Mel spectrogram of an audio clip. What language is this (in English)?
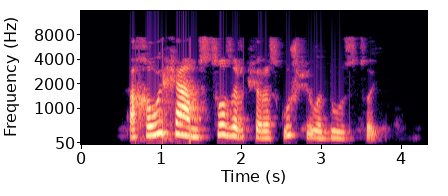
Abkhazian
